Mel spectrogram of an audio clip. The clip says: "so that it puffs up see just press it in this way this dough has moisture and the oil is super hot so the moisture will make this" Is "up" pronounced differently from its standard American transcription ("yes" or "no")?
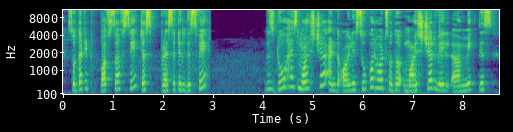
yes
